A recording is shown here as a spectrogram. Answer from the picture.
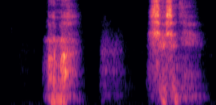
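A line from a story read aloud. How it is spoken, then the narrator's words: Smiling murmur. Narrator (Chinese): 谢景亭笑语喃喃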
